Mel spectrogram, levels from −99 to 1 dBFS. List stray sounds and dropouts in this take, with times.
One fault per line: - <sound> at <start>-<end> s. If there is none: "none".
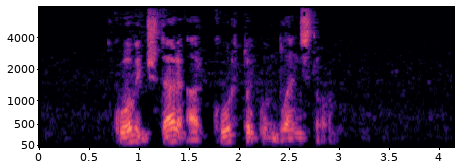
none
